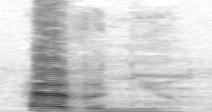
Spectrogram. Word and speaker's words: avenue: Avenida, avenue. Avenue. La UE final suena U.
